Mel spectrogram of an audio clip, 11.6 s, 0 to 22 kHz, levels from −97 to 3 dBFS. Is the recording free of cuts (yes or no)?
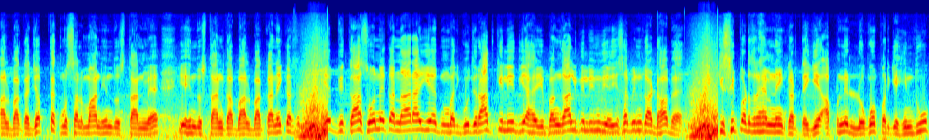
no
